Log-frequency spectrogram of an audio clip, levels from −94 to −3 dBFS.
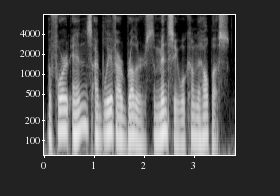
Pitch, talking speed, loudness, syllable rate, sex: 120 Hz, 220 wpm, -19 LUFS, 5.7 syllables/s, male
